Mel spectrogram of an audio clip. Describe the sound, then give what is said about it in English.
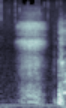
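A single loud nasal sniff with a breathy hiss lasting about half a second, done as an imitation of Hillary Clinton's debate sniffs, followed by an abrupt vocal burst at the end. “you do the sniffs.”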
